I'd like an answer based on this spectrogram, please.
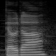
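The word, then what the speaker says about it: Godot: pronounce the character's name I think it's uh Goda his name g-o-d-o-t you've never applied thermal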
